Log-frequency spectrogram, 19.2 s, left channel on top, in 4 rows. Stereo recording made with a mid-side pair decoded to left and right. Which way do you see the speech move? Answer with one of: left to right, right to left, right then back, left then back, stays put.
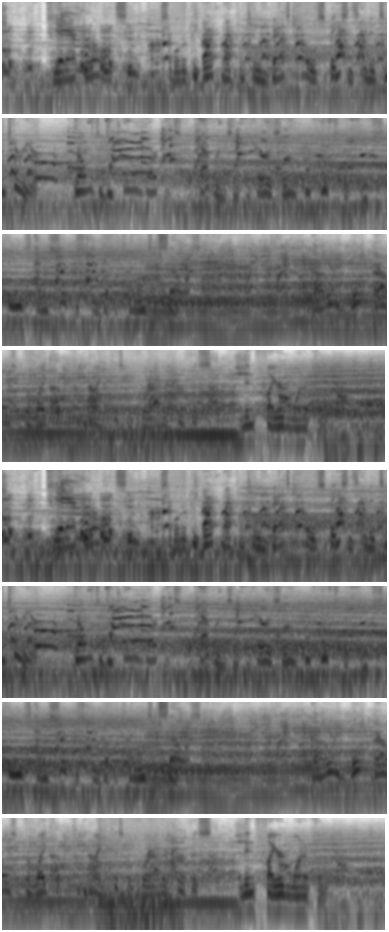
stays put.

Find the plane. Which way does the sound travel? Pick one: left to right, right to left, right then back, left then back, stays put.
right to left.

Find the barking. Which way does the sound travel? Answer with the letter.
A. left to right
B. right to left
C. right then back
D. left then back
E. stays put
B.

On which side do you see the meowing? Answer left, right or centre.
right.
